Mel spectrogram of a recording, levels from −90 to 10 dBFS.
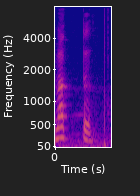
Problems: constant background noise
